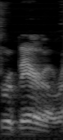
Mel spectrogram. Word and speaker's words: Ribeiro: It's Ribeiro, right? I'm always worried I'm going to pronounce it wrong. – I believe that is correct pronunciation.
